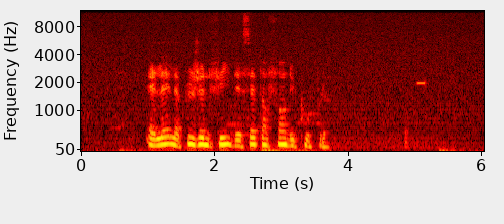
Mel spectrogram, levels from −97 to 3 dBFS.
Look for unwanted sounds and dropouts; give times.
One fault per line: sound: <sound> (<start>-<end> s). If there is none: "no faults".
sound: cough (4.8-5.2 s)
